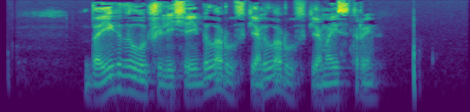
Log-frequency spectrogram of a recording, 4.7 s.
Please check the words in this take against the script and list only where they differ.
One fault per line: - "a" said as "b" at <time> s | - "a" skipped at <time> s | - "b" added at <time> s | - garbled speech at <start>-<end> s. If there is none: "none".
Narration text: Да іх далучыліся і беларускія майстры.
- "беларускія" added at 2.7 s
